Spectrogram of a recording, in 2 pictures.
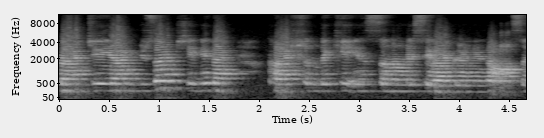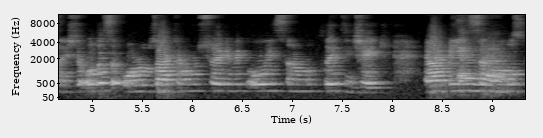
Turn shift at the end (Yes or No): No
